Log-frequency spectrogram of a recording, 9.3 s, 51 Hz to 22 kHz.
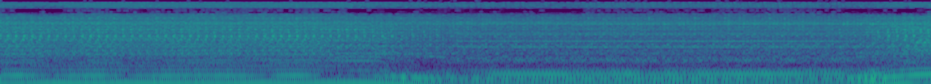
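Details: Lotus Elise S2 111S engine at idle: an uneven knock around three a second under a wavering howl; something inside the engine is knocking, source unclear.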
